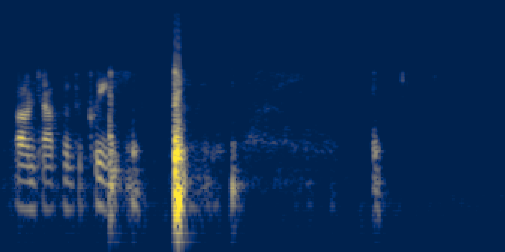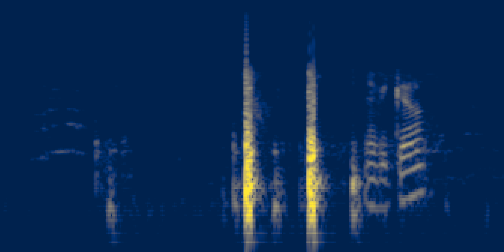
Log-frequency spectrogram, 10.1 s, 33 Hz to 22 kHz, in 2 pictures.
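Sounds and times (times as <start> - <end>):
knocks on a hard surface: 1.1 - 2.4, 7.4 - 8.8.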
